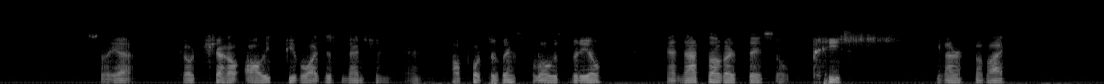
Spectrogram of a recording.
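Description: A young man talks calmly and close to a microphone.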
